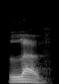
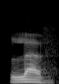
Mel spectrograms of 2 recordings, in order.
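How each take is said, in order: No difference in how they are said.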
